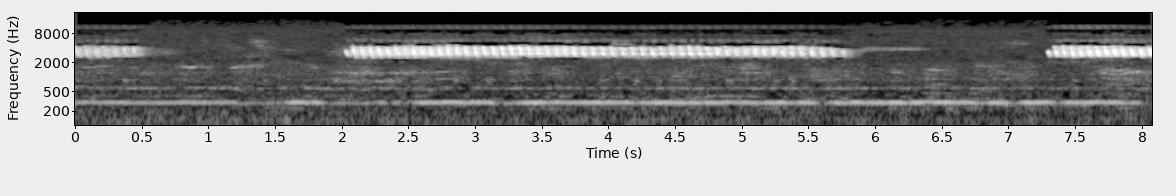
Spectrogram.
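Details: European greenfinch song: long, even buzzing trills of very fast repeated notes, one lasting nearly four seconds, broken by short pauses, over a steady low electrical hum.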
